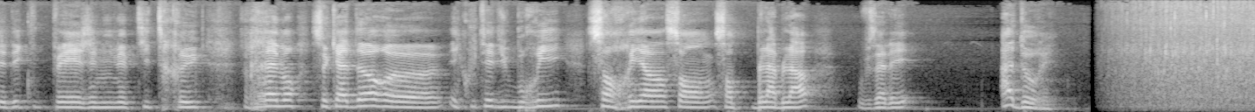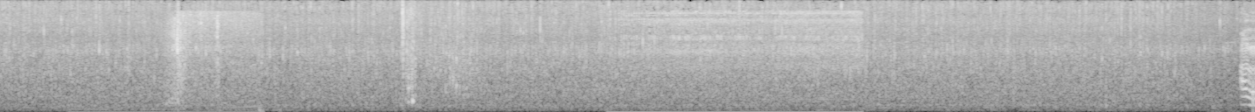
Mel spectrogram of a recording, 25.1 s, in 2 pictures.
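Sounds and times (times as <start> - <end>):
speech: 0.0 - 9.2, 10.0 - 10.6
river flowing: 11.1 - 25.0
fishing line cast into water: 13.4 - 15.2, 16.6 - 17.3.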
